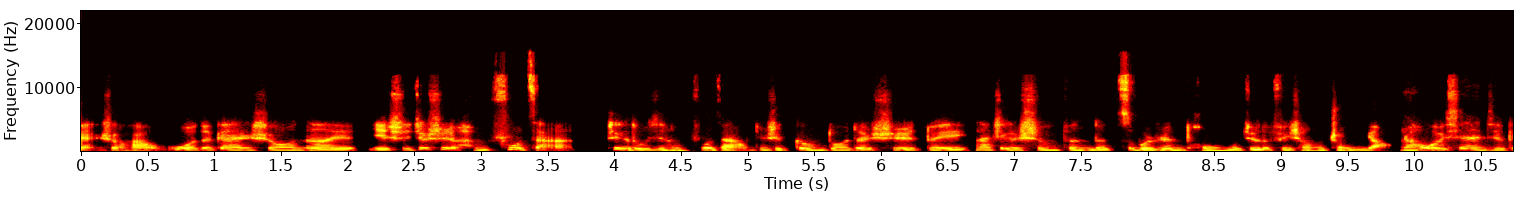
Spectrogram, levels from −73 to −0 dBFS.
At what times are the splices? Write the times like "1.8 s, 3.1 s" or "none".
5.0 s, 6.7 s

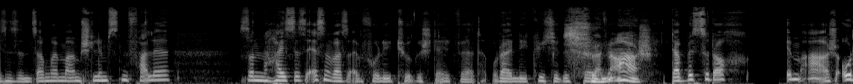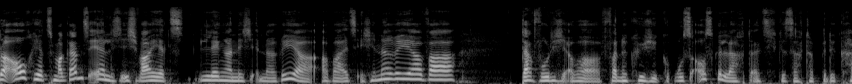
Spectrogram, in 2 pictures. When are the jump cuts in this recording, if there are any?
none

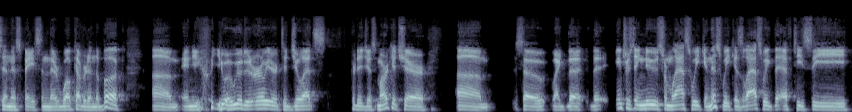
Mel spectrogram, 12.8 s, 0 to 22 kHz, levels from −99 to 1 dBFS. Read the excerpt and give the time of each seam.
none

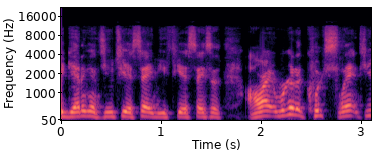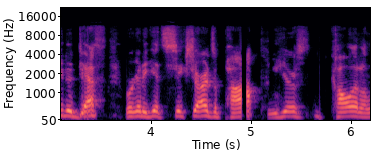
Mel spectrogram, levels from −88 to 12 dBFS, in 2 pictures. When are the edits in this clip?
5.2 s

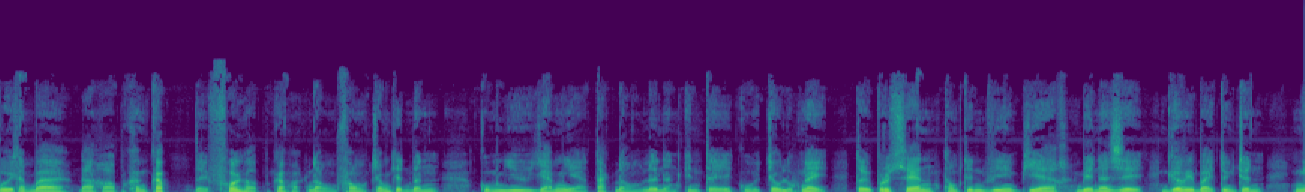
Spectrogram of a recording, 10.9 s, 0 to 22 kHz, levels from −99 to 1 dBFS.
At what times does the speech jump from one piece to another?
7.0 s

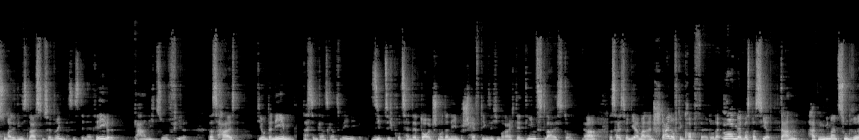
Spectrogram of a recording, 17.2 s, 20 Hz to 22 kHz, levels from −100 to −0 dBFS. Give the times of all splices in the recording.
5.9 s, 7.4 s, 12.2 s

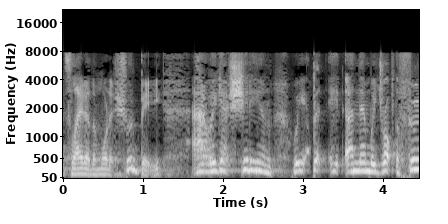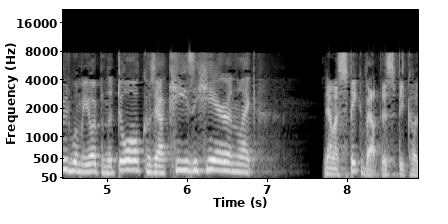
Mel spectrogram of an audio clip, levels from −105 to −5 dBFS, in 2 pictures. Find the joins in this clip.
3.1 s

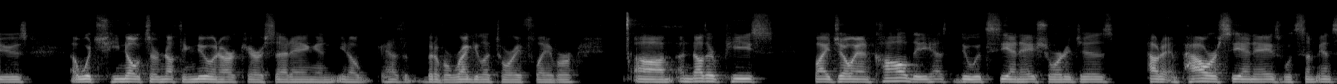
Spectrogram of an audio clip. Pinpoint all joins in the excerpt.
none

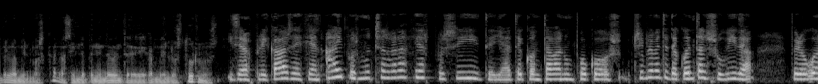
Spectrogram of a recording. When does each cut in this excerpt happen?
2.2 s

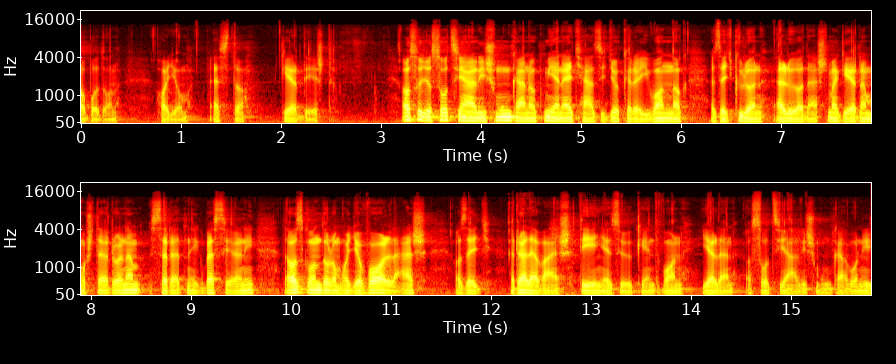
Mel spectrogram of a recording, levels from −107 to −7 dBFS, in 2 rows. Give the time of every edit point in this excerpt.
3.1 s

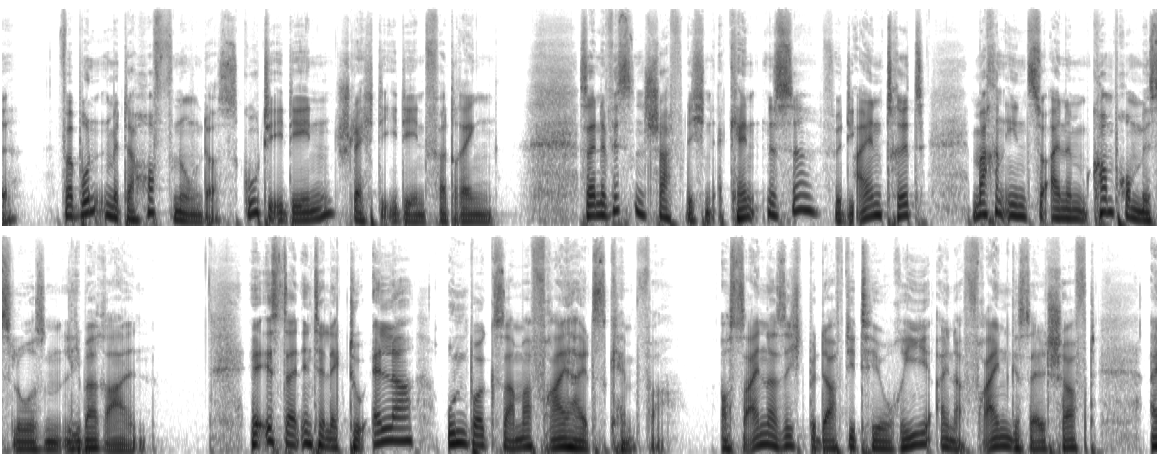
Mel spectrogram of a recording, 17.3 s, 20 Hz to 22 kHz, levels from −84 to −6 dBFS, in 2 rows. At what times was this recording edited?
6.4 s

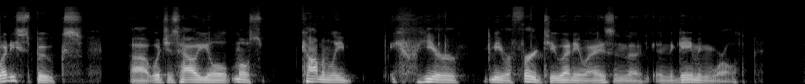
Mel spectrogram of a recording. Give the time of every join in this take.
none

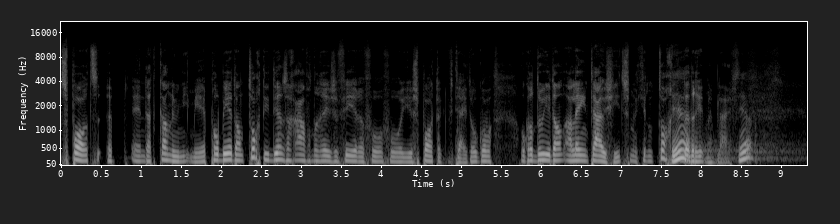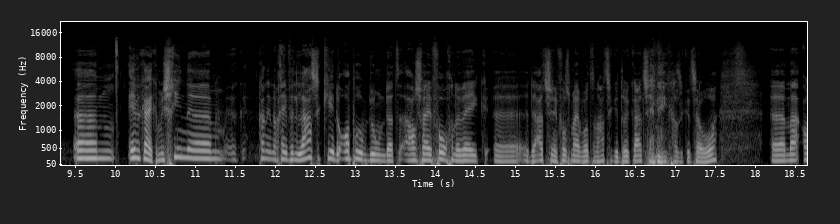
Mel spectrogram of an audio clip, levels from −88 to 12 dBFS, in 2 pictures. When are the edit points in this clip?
none

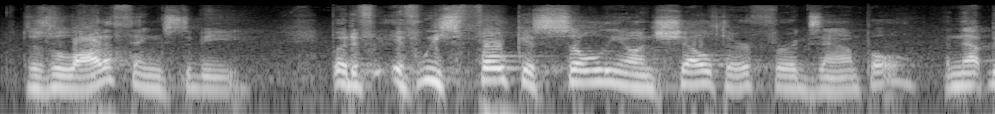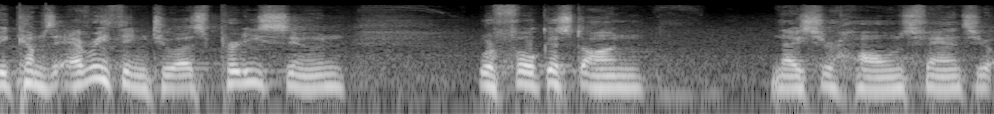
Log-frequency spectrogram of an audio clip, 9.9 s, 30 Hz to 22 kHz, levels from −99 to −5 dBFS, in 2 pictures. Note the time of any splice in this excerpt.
none

